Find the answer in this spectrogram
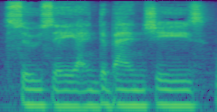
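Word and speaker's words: Siouxsie: How do you say that? Susu? – No, Susie. – Susie? – Yeah. But, you know, for those who are not, it's spelled Sioux something. – S-I-E.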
